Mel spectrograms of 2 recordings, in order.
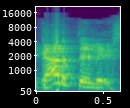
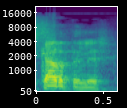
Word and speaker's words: cárteles: ¿Cómo se dice? De cárteles. Cárteles. Cárteles. ¿Ves lo que...? Las guerras empiezan cuando no pones bien el acento en los sitios.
